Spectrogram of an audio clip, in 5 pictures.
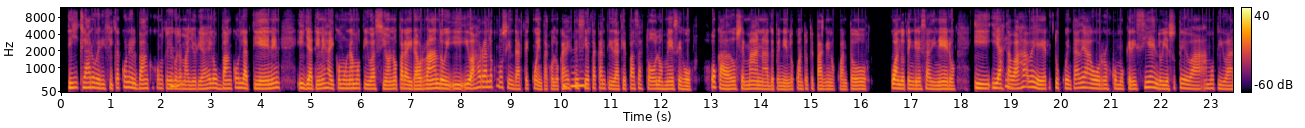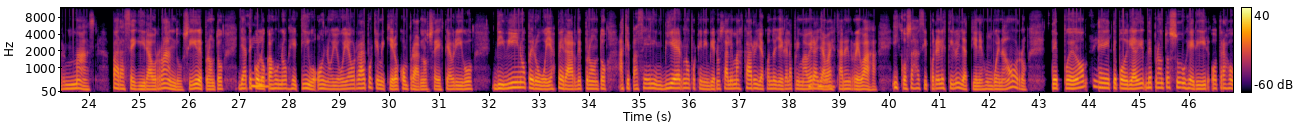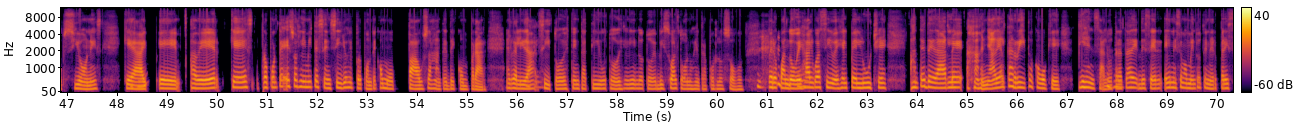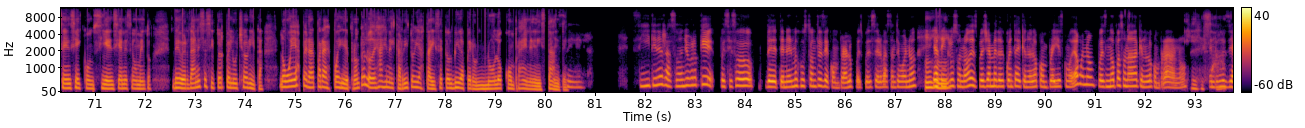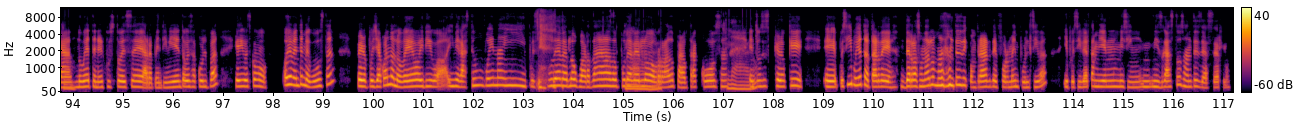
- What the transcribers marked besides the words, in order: distorted speech; tapping; chuckle; laughing while speaking: "añade al carrito"; static; chuckle; laughing while speaking: "lo más antes de"
- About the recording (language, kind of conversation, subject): Spanish, advice, ¿Cómo te afectan las compras impulsivas en línea que te generan culpa al final del mes?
